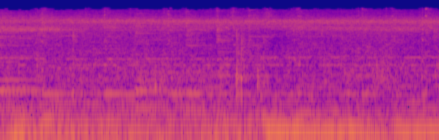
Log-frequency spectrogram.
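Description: Background music with held notes over a bass line; a deeper, louder bass note comes in about two-thirds of the way through.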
